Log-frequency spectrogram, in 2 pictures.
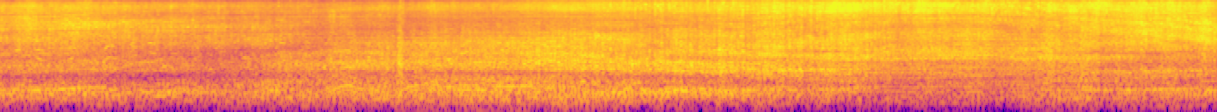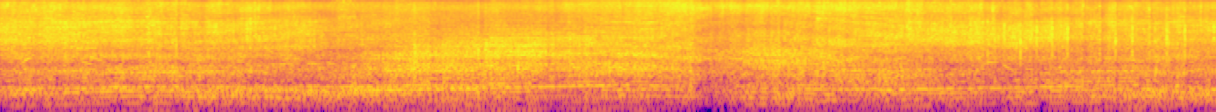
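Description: Several go-kart engines racing on a dirt oval, a continuous buzzing drone that swells and fades in pitch as the pack passes and moves away, several times over.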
